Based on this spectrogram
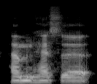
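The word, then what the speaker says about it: Hermann Hesse: on my Herman Hessa um thank you for the instruction on how to pronounce that from the audience Herman Hessa I read narcissist and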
